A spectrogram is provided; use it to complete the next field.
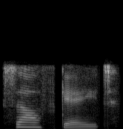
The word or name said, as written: South Gate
